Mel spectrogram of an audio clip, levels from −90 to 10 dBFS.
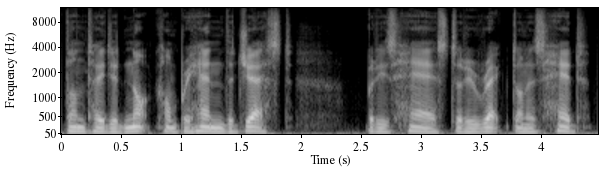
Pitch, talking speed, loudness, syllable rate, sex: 100 Hz, 190 wpm, -19 LUFS, 4.8 syllables/s, male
